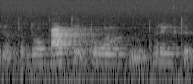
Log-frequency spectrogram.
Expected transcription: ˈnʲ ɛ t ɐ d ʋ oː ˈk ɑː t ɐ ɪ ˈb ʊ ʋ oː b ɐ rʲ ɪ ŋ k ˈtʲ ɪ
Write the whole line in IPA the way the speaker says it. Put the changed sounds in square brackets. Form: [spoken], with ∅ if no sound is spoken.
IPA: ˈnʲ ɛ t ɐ d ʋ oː ˈk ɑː t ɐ ɪ ˈb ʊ ʋ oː [p] ɐ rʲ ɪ ŋ k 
